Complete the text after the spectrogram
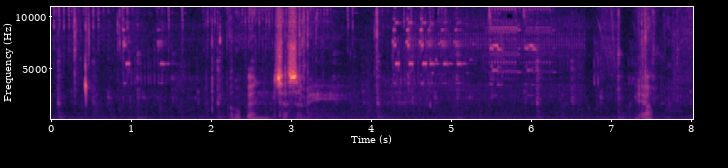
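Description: An electronic device beeps and chirps.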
